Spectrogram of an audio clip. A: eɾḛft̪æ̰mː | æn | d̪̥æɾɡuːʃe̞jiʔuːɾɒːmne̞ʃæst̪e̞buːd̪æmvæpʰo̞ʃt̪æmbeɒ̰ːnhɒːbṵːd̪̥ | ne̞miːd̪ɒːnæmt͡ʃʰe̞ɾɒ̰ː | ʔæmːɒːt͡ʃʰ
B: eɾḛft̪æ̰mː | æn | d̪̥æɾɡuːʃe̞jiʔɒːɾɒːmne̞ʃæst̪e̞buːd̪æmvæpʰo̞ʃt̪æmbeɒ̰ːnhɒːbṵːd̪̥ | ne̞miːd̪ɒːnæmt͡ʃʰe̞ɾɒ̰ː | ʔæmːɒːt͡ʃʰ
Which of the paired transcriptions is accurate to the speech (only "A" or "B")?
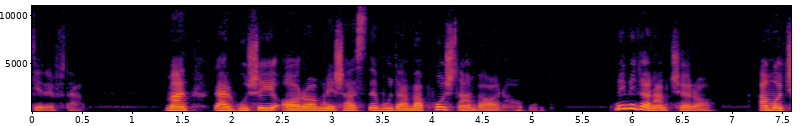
B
